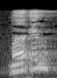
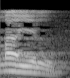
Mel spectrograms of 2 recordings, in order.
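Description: First: A glottal stop separates the two vowels. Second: The vowels run together without a glottal stop. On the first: This is how the name is written. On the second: This is the lighter everyday spoken form.

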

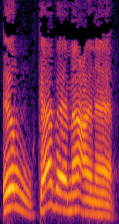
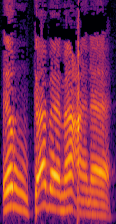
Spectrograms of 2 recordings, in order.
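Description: No difference in how they are said.

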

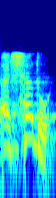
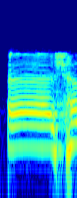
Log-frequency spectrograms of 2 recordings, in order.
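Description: First: The first vowel is short. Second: The first vowel is drawn out long. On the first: It is a statement of testimony. The speaker calls it right. "احنا بنقول أشهد أخبر" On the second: It becomes a question. The speaker calls it wrong. "جعلها إيه؟ استفهاما"

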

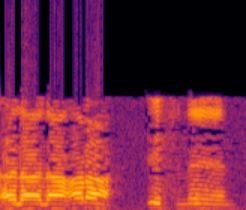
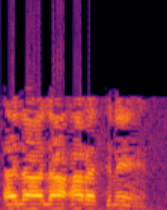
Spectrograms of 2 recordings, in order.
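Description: First: A glottal stop with an i vowel begins the word. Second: The word links on with no glottal stop. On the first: The speaker calls it wrong. "مو يقول ألا لا أرى اثنين بالكسرة" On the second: The speaker calls it right. "المفروض يقول ألا لا أرى اثنين"

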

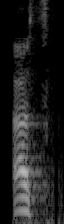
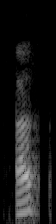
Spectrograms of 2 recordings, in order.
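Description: First: The final consonant is a hissing s sound. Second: The final consonant is a t with light breath. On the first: The speaker calls it wrong. "Jangan sampai baca seperti ini. ... Itu salah" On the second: The speaker calls it right. "posisikan ujung lisan di belakang gigi atas, kemudian ucapkan hurufnya dengan serta memberikan angin kecil"

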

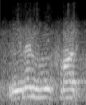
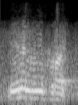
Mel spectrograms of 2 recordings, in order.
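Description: No difference in how they are said.

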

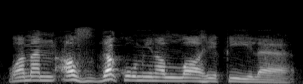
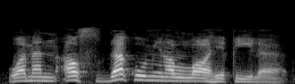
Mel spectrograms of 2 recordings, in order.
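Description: First: The emphatic s is blended with a z sound. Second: The emphatic s is pronounced pure, without z. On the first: "بإشمام الصاد صوت الزاي" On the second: "بالصاد الخالصة"

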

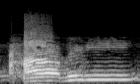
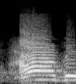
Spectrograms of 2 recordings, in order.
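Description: First: The word ends with a long ee vowel. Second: The word ends in a short i, no long vowel. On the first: The reader is stopping on this word. "لما اجي اقف عليها اقول ايه؟ حاضري" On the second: The reader is joining this word to the next. "الياء بتلغى تماما"

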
